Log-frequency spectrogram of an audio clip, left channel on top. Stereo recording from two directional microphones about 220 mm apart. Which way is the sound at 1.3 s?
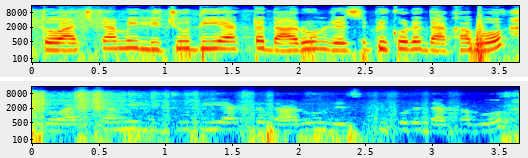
55° left (ahead or behind).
